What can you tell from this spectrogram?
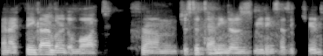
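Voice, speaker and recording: The voice, in a French Canadian accent, has a dry, close sound with no echo. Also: man. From Quebec, Canada. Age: 30s. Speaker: social enterprise co-founder. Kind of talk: interview. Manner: halting.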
